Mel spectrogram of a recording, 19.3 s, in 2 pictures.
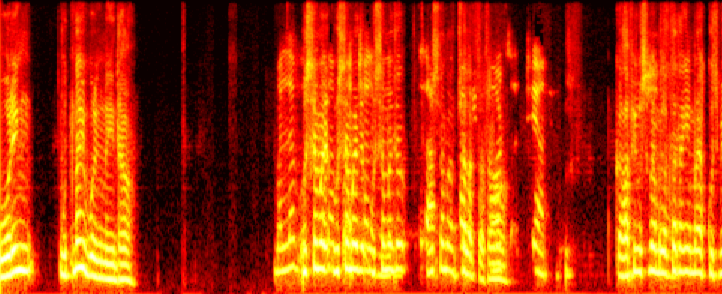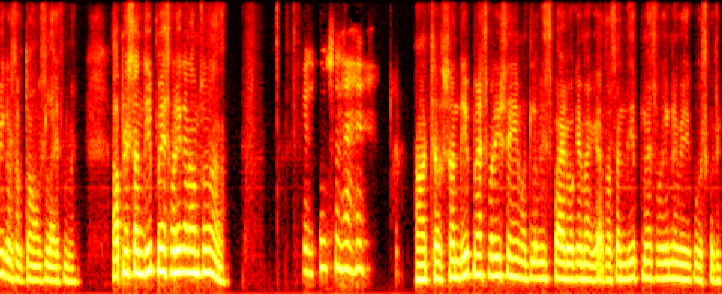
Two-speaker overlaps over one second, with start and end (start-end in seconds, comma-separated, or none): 4.0-6.8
